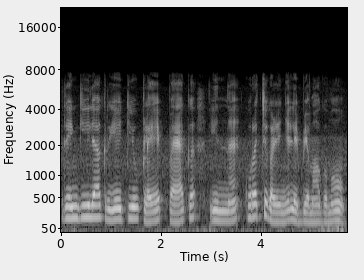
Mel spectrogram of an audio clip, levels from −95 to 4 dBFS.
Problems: none marked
